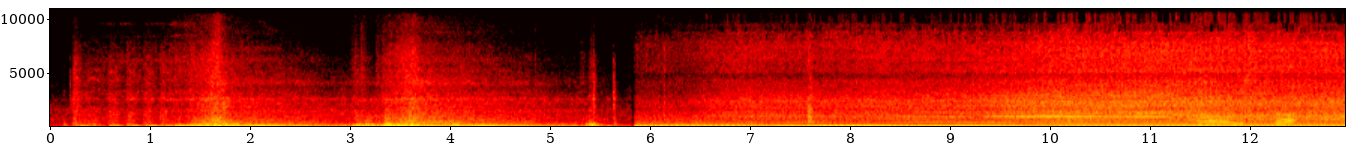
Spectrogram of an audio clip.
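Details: Big-turbo R56 Mini on first start-up after the timing was set with locking tools: a few revs rising and falling, then a steady, smooth idle with an even low drone; sounds healthy.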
